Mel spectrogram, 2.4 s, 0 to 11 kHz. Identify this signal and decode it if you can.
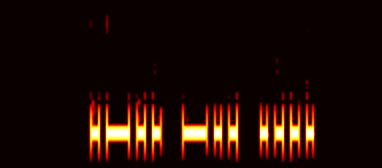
Morse code, heard as a keyed tone, about 25 wpm, 700 Hz. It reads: LDH
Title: USA Call Sign Postfixes - 3 Letters 25wpm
